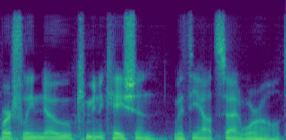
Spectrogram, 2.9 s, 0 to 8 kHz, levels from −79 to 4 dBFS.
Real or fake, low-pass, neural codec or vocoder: fake; 7.2 kHz; codec, 16 kHz, about 1 kbps, DyCAST, with the encoder's durations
